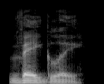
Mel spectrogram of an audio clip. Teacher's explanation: It has 2 syllables, and the stress is on that first syllable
